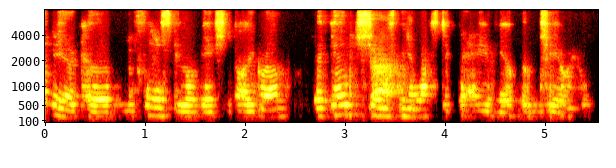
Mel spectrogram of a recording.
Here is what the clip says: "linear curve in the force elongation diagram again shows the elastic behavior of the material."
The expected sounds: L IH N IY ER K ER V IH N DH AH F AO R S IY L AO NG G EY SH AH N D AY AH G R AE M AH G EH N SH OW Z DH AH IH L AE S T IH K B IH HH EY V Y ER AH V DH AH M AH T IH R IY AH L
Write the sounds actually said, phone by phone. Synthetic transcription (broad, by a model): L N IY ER K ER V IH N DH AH F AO L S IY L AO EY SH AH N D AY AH G R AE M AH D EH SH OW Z DH AH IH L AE S T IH K B IH HH EY V Y ER AH V DH AH M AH T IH R IY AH L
